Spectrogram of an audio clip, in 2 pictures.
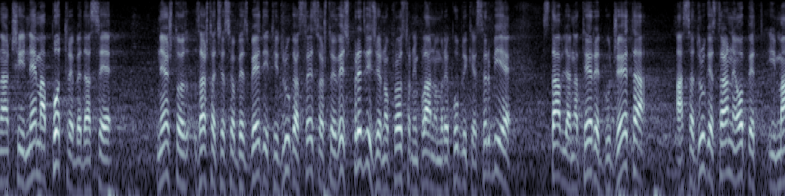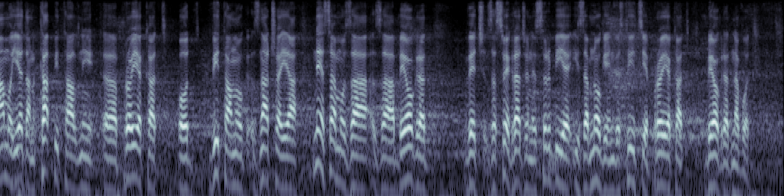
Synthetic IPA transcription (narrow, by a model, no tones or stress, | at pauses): naːt͡ʃine̞ːmapo̞t̪ɾe̞be̞d̪ase̞ | ne̞ʃt̪o̞zaʃt̪ot͡ɕe̞seo̞be̞zbjeːd̪it̪id̪ɾuɡasɾe̞t̪st̪ʋaʃt̪o̞je̞ʋe̞t͡ɕpɾe̞d̪ʋid͡ʑe̞no̞pɾo̞ːst̪o̞ɾnimplˠaːno̞mɾe̞publike̞sr̩bije̞ | st̪aʋʎanat̪e̞ɾet̪̚bud͡ʒe̞ːt̪a | a̰sad̪ɾuɡe̞st̪ɾaːne̞o̞pe̞t̪imaːmo̞je̞d̪ankapit̪alˠnipɾo̞je̞kat̪ | od̪ | ʋit̪alˠno̞ɡznat͡ʃaja | ne̞samo̞zazabe̞o̞ɡɾad̪ | ʋe̞t͡ɕzasʋe̞ɡɾad͡ʑane̞sr̩bije̞ʔizamno̞ɡe̞inʋe̞st̪iːt̪sije̞pɾo̞je̞kat̪be̞o̞ɡɾad̪naʋo̞̰d̪i̥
